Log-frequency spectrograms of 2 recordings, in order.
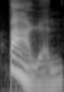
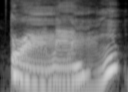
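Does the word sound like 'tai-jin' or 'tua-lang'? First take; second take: tai-jin; tua-lang. First: The word is read as tai-jin. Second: The word is read as tua-lang. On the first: It refers to the police. "在台语里面的讲的大人呢，所指的就是警察啊" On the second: It refers to a grown-up. "这个人呢已经是成年人了"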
